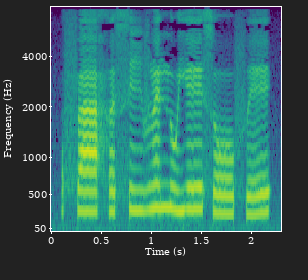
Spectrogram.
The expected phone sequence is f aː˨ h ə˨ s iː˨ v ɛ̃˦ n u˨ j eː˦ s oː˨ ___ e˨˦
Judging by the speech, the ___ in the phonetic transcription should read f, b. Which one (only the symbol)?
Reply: f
